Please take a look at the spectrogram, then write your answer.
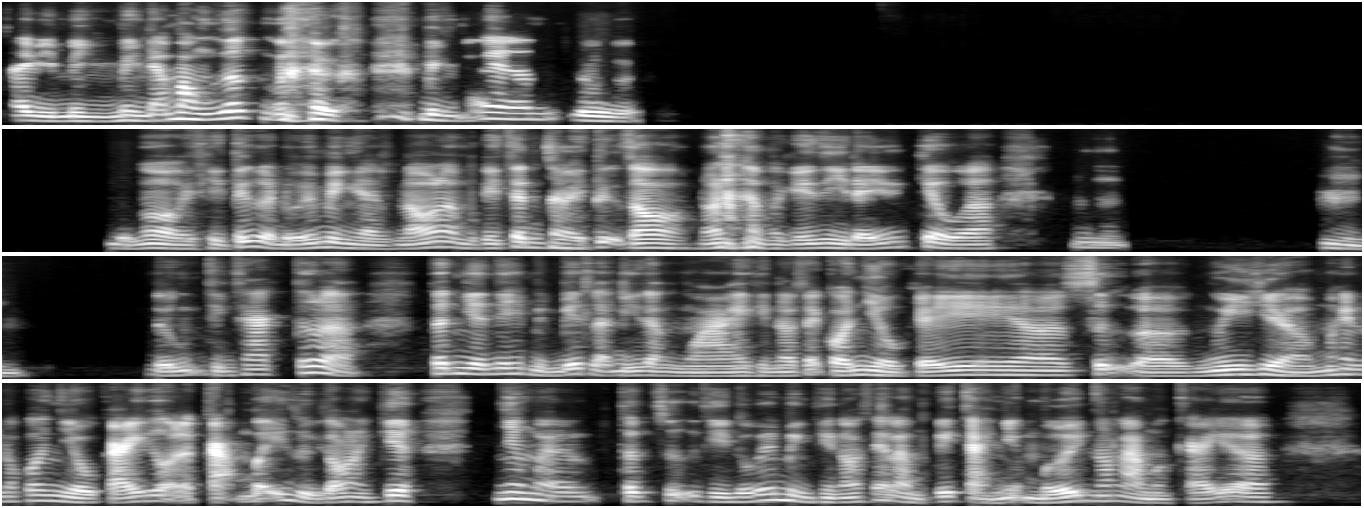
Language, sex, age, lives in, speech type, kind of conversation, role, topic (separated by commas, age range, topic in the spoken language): Vietnamese, male, 25-29, Vietnam, conversation, podcast, guest, Bạn có lời khuyên nào dành cho người lần đầu đi xa không?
